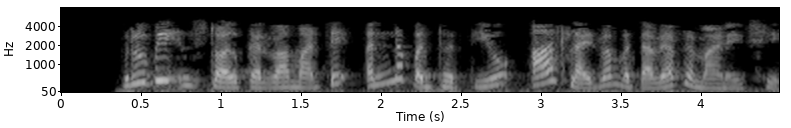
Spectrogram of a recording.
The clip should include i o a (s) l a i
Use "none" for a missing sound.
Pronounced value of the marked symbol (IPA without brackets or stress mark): s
